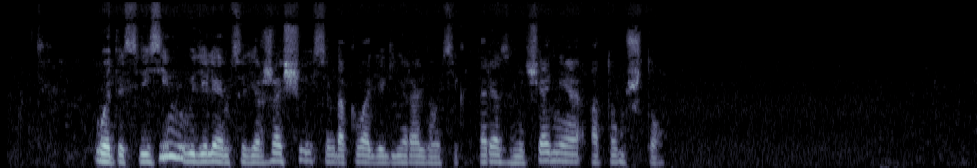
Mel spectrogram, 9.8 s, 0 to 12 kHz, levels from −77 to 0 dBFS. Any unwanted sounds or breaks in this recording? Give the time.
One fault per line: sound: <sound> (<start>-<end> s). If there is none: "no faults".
no faults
